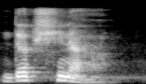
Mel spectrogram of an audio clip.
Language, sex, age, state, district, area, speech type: Sanskrit, male, 18-30, West Bengal, Cooch Behar, rural, read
